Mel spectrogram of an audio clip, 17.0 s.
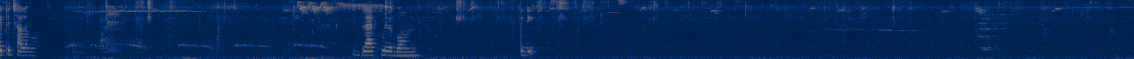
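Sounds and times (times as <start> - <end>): faint birds chirping: 0.0 - 17.0
low steady hum: 0.0 - 17.0.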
